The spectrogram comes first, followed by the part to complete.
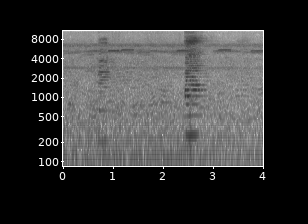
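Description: One short horn-like toot about two and a half seconds in, loud and brief, over a steady background of voices.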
